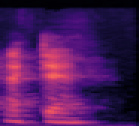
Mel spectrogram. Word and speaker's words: Mech Jam: Yeah, Mech Jam.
